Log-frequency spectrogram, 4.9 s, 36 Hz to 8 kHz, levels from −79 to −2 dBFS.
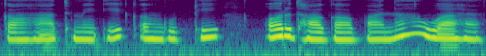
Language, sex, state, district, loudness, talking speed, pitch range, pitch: Hindi, female, Jharkhand, Ranchi, -16 LUFS, 110 wpm, 180-225 Hz, 195 Hz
